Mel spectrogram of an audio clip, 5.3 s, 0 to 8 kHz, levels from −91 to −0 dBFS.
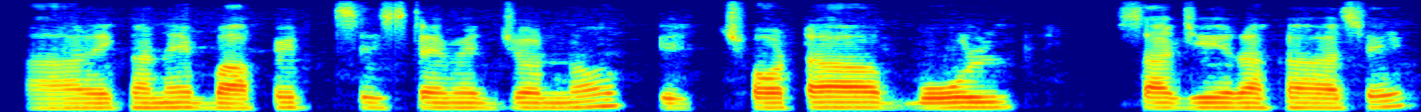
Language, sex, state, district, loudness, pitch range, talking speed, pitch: Bengali, male, West Bengal, Jalpaiguri, -21 LUFS, 125-135 Hz, 125 wpm, 130 Hz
